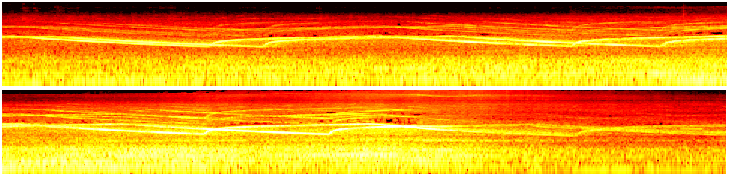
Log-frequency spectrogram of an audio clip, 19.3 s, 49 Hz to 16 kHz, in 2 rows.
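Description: Fire engine sirens wailing as the truck approaches and passes: two overlapping wails, each rising and falling every two to three seconds. They grow louder to a peak about 15 seconds in, then fade as it moves away. Beneath them are the truck's engine rumble and tyre hiss on the wet road.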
